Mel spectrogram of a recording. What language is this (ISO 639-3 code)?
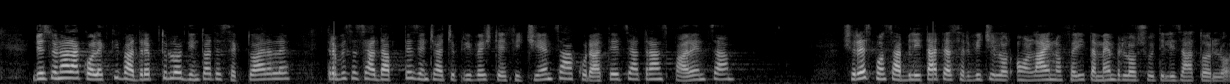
ron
